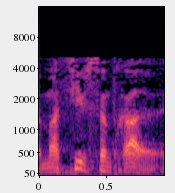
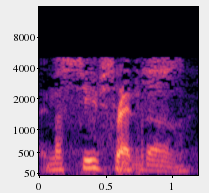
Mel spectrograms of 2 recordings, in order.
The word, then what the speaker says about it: Massif Central: Am I pronouncing that right? – Massif Central. – Massif Central. – French pronounced.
